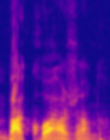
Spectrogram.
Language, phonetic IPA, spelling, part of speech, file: Polish, [bakˈwaʒãn], bakłażan, noun, Pl-bakłażan.ogg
